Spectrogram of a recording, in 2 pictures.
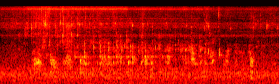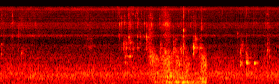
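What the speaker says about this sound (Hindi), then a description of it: "इस तरह से हम इसका पानी गार लेंगे।" Whey water from freshly split milk curds (chhena) being strained off for sweet-making, heard as steady dripping and trickling liquid with a louder pouring splash near the end, no voices.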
